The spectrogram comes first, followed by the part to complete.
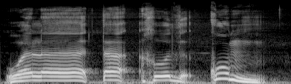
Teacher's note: hukum bacaannya adalah ikhfa syafawi, dibaca dengan disertai dengung ke hidung.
